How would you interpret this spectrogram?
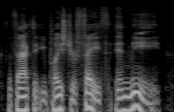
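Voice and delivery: ordinary talk, nothing marked

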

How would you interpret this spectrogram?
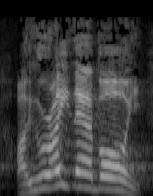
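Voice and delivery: put-on Suffolk accent. Imitating how local people talk: strong Suffolk accent. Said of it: "a pretty strong Suffolk accent".

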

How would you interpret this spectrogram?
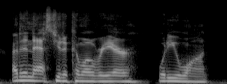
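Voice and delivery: rough, surly, gruff gnome voice. Voicing a gnome who squints up at the stranger who joined it, gruff gnome voice. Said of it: "And the voice is gruffer".

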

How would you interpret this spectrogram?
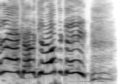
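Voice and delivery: frantic, panicked yell, very high-pitched. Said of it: "And so he panics".

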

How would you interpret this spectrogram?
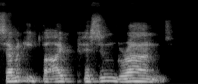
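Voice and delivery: ordinary delivery

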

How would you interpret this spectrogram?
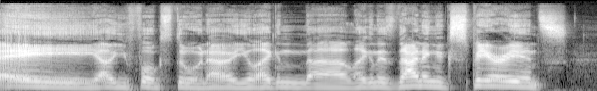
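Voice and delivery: put-on monster voice. Voicing a beholder greeting the party at their table: Luigi the beholder voice. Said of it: "the beholder gets to your table and just says".

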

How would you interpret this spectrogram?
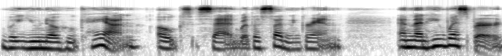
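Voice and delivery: plain

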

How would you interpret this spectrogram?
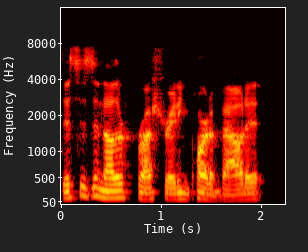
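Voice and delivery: ordinary delivery

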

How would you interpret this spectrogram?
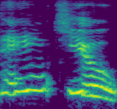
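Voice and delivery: high, shaky, quavering, trembling voice. Retelling his reply on a call congratulating him, with a mock trembling voice. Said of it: "com a voz trêmula".

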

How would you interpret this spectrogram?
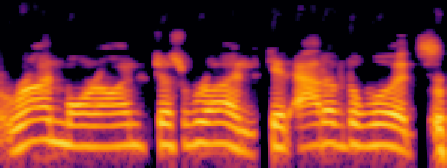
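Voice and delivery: mild, held-back yell, urging, high and drawn out. Retelling a reaction to a movie character: imitating screaming at the TV. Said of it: "I was screaming at the television".

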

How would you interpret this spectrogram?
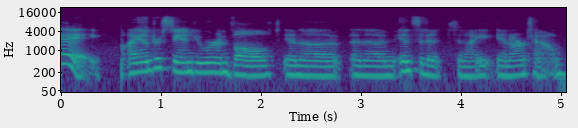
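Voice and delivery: ordinary delivery

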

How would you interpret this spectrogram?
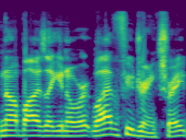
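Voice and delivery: normal talking voice

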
